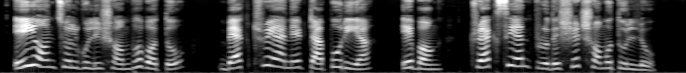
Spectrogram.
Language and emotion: Bengali, neutral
